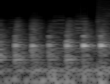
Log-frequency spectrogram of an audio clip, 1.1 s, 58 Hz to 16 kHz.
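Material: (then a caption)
Wood. Six quick knocks on a wooden table, evenly spaced, each a short hollow tock with a woody tone around 740 Hz that dies away almost at once. The last knock is a little brighter than the rest.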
